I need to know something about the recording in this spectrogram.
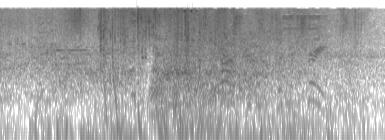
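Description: Explosions and energy blasts boom and crackle.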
